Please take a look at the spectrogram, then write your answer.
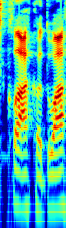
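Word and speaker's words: Clarke Oduor: I believe it is Clarke Odouur. Simon Parker has tweeted multiple times saying that's how you pronounce it.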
